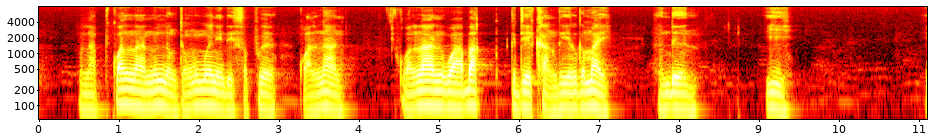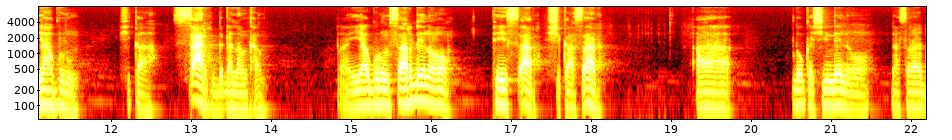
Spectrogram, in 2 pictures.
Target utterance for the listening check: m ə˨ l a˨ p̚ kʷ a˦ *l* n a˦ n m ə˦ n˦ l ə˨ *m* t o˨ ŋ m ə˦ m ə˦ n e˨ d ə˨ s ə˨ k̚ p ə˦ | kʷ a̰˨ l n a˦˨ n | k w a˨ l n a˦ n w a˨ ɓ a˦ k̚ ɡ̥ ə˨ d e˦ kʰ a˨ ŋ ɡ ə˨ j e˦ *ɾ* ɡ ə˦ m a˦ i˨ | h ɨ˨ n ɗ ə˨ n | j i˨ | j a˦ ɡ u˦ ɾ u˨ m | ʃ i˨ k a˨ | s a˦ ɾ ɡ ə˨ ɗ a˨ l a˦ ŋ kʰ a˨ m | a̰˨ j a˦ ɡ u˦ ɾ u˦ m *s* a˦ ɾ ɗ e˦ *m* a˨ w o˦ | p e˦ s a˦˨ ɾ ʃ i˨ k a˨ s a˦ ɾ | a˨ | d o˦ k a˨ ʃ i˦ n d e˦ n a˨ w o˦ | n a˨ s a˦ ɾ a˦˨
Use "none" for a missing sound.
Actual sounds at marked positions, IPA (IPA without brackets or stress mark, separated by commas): l, ŋ, l, s, n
